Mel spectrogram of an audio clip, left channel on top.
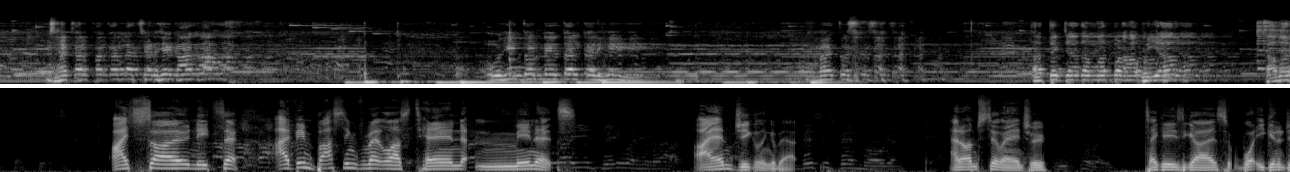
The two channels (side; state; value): both; different; correlation -0.01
